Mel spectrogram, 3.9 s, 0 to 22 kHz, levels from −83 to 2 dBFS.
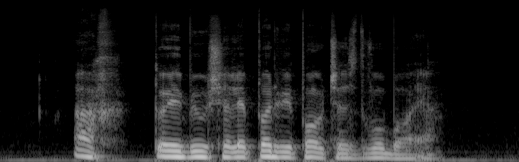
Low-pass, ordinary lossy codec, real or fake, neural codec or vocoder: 19.8 kHz; none; fake; vocoder, 44.1 kHz, 128 mel bands, Pupu-Vocoder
